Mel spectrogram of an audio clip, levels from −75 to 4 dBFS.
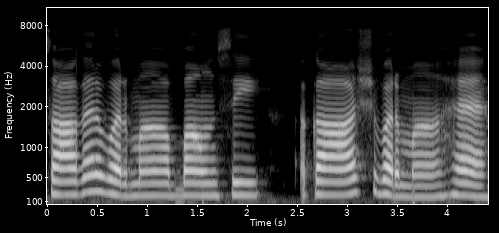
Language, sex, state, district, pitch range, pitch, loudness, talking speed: Hindi, female, Punjab, Fazilka, 200-220 Hz, 205 Hz, -15 LUFS, 80 wpm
